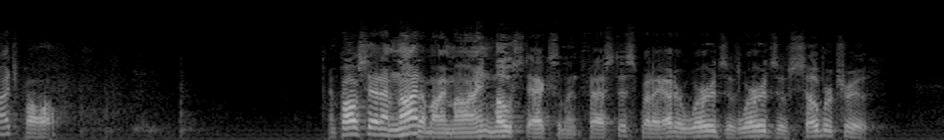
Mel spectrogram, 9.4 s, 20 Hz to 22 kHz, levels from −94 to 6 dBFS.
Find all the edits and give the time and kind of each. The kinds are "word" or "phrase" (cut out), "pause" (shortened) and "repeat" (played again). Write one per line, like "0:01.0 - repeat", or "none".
0:04.2 - word
0:07.4 - repeat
